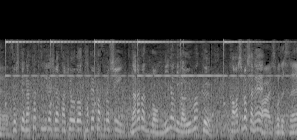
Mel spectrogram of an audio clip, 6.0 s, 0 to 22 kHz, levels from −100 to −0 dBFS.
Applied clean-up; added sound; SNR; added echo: none; Clock; 1 dB; none.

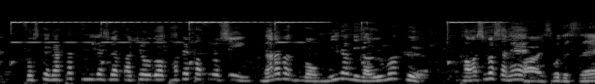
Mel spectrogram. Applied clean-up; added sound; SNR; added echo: classical method Wiener filter.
